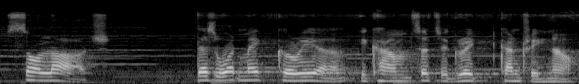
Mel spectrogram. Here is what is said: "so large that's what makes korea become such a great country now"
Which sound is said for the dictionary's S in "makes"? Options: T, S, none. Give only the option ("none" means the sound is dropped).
none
